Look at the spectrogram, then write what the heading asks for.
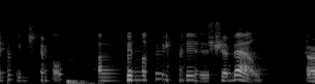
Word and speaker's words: Chimel: Tony Chimel.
